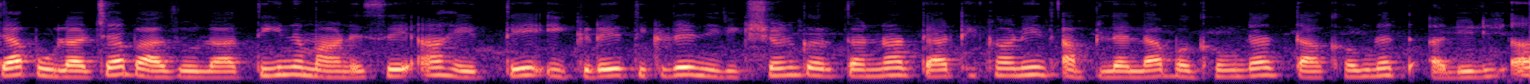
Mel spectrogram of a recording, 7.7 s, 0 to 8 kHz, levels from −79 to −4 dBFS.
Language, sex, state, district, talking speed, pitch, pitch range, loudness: Marathi, female, Maharashtra, Aurangabad, 140 wpm, 210 Hz, 175-230 Hz, -17 LUFS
